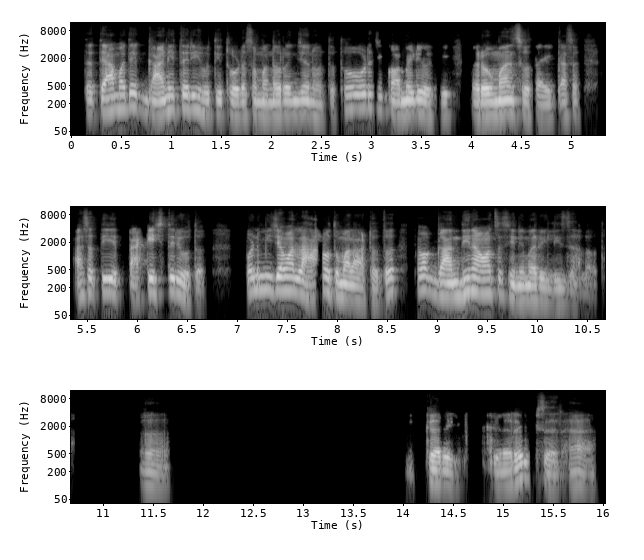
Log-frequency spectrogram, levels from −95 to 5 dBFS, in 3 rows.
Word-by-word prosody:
तर 120 - -3
त्यामध्ये 155 +5 +3 0.2
गाणी 115 +6 +3
तरी 155 -1 +1
होती, 115 -1 -3
थोडंसं 110 +1 0
मनोरंजन 115 +2 0
होतं, 100 -1 -10
थोडीशी 160 -1 -2
कॉमेडी 120 +2 +3
होती, 110 +1 -7 0.3
रोमान्स 115 +2 +4
होता 100 -2 -3
एक 95 +3 -10
अस 110 - -6 0.4
असं - - -2
ते 315 0 +4
पॅकेजतरी 325 0 +1
होतं. 450 - -3 0.4
पण 160 +3 0
मी 180 - -1
जेव्हा 175 0 +5
लहान 160 +2 +3
होतो 155 -4 +1
मला 120 -3 +4
आठवतं - - -3
तेव्हा 170 +2 -2
गांधी 130 +4 +5
नावाचा 155 -2 +3
सिनेमा 110 -5 0
रिलीज 95 -1 -9
झाला - - -13
होता. - - -23 0.8
A 90 -3 -9 2.6
correct. 105 -4 +1 0.2
Correct 105 +11 -1
sir. - - -7
हां, 100 -3 -8
120 Hz, 140 wpm, -23 LUFS, 110-155 Hz, 2.6 s, जेव्हा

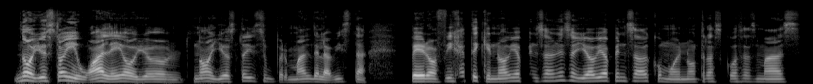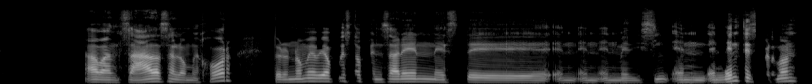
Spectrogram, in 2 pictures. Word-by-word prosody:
No, 185 +4 +8
yo 160 - +5
estoy 185 +3 +6
igual 135 0 +7
,eh, 140 +3 +5
o 135 -3 +4
yo, 125 0 -1 0.2
no 145 +2 0
yo 130 +2 -2
estoy 160 +4 -5
supermal 125 -3 -5
de 130 - -2
la - - +1
vista, 130 +2 -6 0.4
pero 140 -1 +8
fíjate 150 +6 0
que 135 - -2
no 130 +1 -1
había 160 +3 0
pensado 160 +1 -5
en 170 - -7
eso. 185 -2 -1
Yo 150 0 +2
había 170 +2 +4
pensado 165 -2 -2
como 130 -6 -7
en 120 - -7
otras 135 +3 -6
cosas 135 0 -9
más, 125 0 -2 0.9
avanzadas, 115 +4 +2
a 125 - -3
lo 105 -2 -5
mejor, 145 - -5 0.4
pero 115 -1 -7
no 125 +2 -5
me 150 - -4
había 145 -1 0
puesto 155 +2 -9
a - - -20
pensar 125 +2 -3
en, 130 -2 -2
este, 100 -3 -6
en 95 0 -15
en 95 -1 -14
en 95 0 -12
medicin 95 +6 -9
en 105 -2 -9
en 105 0 -6
lentes, 150 +2 0
perdón. 150 +3 -5
130 Hz, 190 wpm, -28 LUFS, 115-150 Hz, 0.9 s, No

